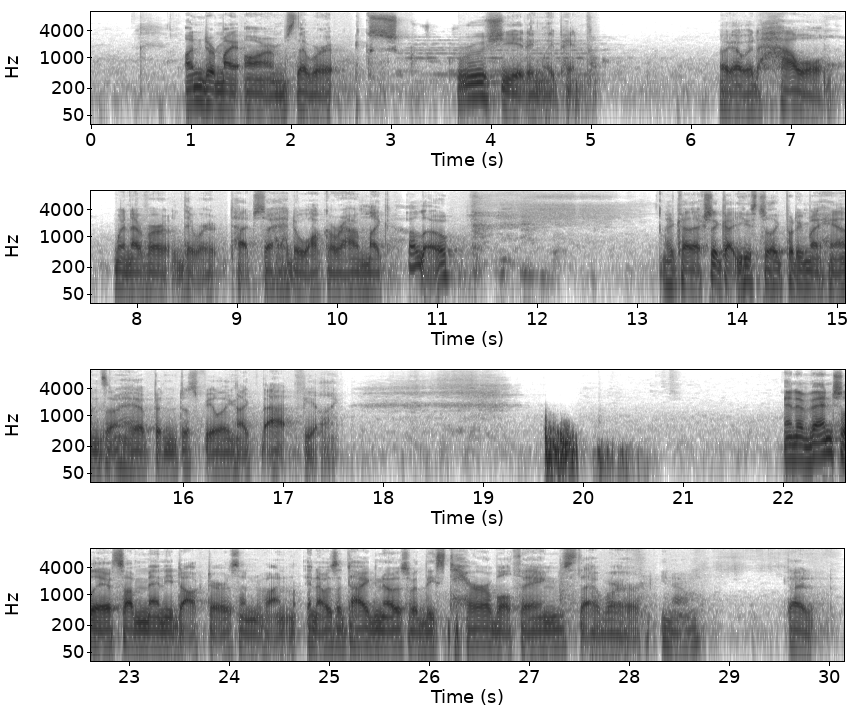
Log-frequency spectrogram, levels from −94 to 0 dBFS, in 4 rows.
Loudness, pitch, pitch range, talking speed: -24 LUFS, 80 Hz, 75-85 Hz, 120 wpm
